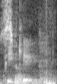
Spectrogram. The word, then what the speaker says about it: Piqué: Multi-award-winning singer Shakira reveals why she won't marry how is it pronounced again? Piqué.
